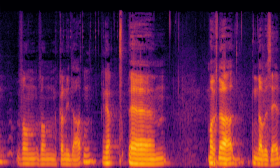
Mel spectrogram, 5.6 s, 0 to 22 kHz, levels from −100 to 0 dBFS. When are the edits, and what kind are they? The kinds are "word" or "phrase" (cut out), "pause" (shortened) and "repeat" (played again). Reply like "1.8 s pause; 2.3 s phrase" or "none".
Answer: 4.4 s word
